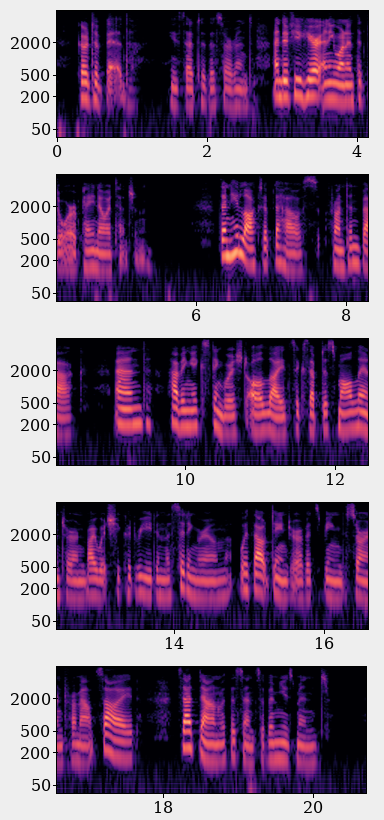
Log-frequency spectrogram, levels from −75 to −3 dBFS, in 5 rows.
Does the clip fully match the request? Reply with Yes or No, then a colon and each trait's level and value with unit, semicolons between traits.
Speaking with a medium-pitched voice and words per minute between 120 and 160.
No: medium, 155 Hz; average, 175 wpm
